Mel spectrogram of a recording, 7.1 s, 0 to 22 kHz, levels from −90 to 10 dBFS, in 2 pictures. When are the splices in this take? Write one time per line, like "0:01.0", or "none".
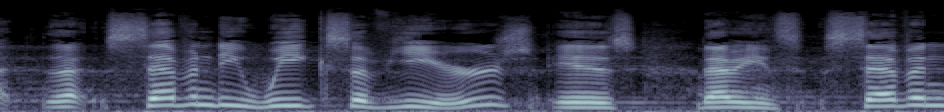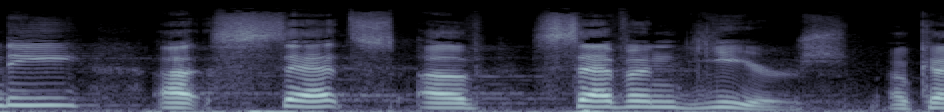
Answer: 0:02.6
